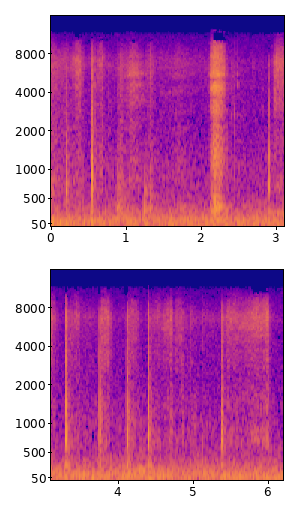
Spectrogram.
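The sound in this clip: Handwriting with a pen, sketching a block diagram: many short scratchy strokes and rubbing sounds, with one slightly louder scrape partway through.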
